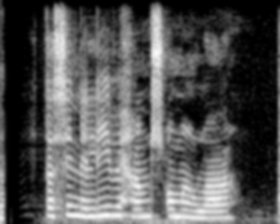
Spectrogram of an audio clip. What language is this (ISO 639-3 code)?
isl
